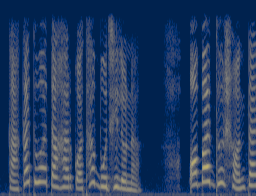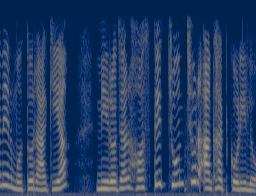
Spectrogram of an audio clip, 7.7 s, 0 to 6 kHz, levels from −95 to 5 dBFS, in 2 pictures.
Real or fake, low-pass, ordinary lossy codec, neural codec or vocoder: real; 5.4 kHz; none; none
